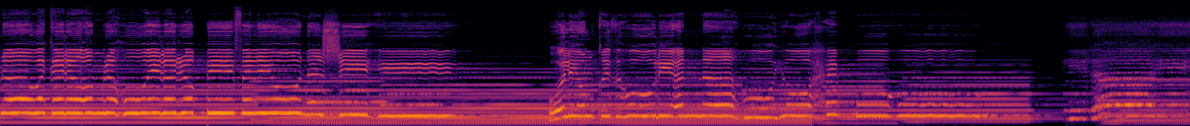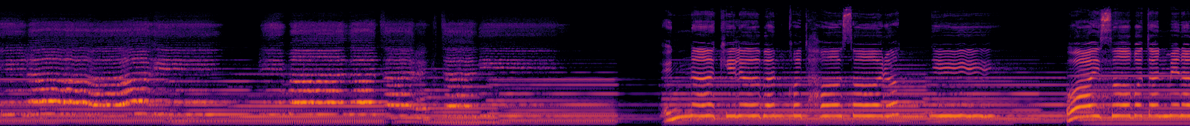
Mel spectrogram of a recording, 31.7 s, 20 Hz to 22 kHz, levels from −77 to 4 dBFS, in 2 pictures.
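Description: Nothing technically wrong can be heard anywhere in the audio. No dropouts, glitches or other interruptions occur at any point.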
